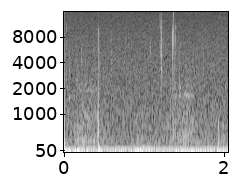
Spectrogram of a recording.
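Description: Near silence with a steady low hum and a few faint clicks: one about half a second in and two more past the middle.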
